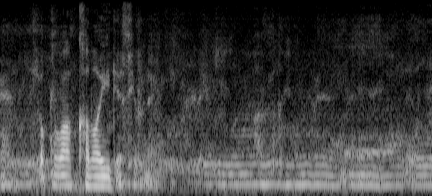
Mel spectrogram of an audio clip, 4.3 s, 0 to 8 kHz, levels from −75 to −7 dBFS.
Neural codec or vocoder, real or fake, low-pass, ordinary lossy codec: codec, 16 kHz, 4 kbps, X-Codec, HuBERT features, trained on LibriSpeech; fake; none; none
